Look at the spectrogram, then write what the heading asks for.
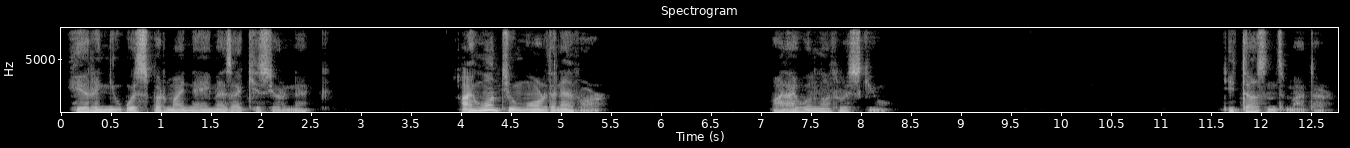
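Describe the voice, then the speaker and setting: Man acting a slow, husky, devoted prince. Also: lowish voice, lively intonation, a little mellow, heavily acted. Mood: tender, restrained. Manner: intense, pleading, tender, often dropping to a whisper. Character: devoted, protective, guilt-ridden prince in love. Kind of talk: romantic audio roleplay acting.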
